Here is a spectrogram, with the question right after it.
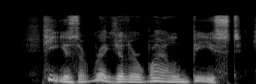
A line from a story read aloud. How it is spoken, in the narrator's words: he cried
